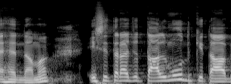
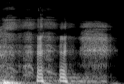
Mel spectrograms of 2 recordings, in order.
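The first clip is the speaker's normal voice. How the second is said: short unvoiced chuckle; real chuckle; 2 semitones higher than usual. Real, not acted. Teacher after an aside to the class, chuckling. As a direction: chuckle briefly at your own aside.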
